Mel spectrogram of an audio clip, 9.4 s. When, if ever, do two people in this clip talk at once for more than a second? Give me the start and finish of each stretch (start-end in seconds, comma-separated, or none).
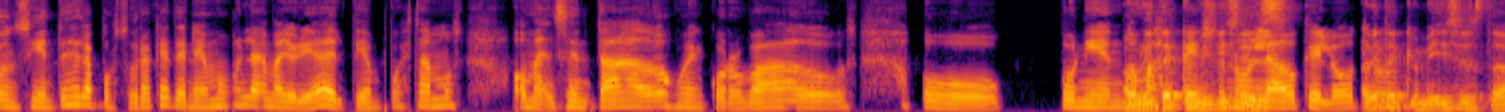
7.0-8.8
